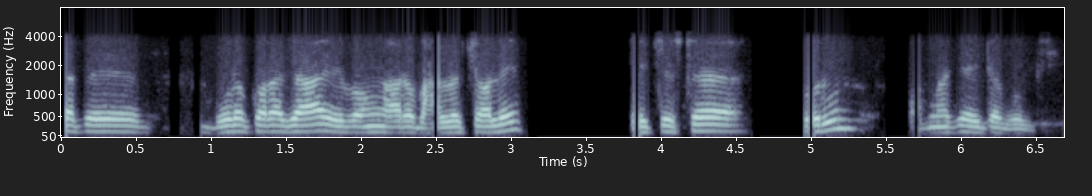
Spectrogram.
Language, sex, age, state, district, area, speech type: Bengali, male, 45-60, West Bengal, Darjeeling, rural, conversation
